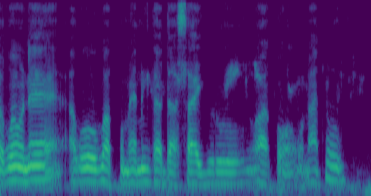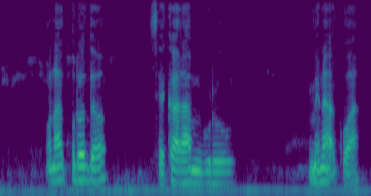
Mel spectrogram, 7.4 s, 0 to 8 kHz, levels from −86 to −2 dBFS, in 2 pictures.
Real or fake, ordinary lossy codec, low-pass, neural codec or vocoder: fake; none; none; codec, 16 kHz, 2 kbps, FunCodec, trained on LibriTTS, 25 frames a second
